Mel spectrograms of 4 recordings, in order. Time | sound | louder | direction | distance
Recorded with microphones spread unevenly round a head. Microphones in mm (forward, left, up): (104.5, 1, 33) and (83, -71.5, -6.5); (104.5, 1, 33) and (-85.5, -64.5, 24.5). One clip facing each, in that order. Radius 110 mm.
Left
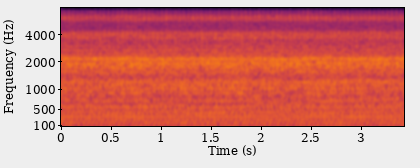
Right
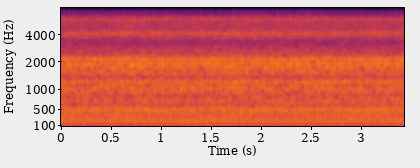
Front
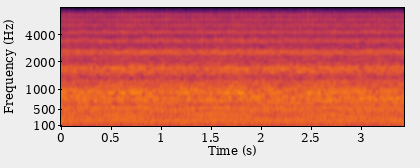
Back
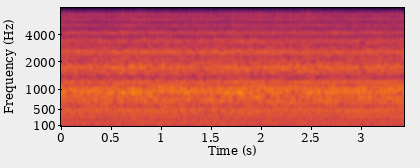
0.0 | an engine running | right 2 dB, front 4 dB | 30° right | 1.6 m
